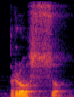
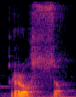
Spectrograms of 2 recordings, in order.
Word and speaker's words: rosso: So in Italian, red is pronounced rosso, rosso.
